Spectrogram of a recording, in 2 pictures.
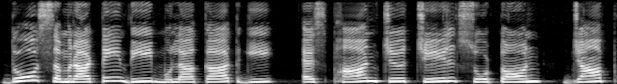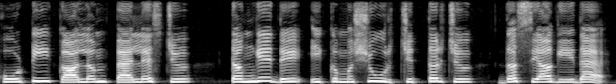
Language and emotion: Dogri, neutral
